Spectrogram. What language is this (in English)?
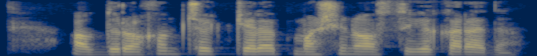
Uzbek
